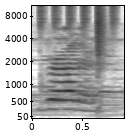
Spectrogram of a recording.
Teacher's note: It consists of three consonant sounds, namely voiced bilabial stop, voiced alveolar approximant, voiced dental fricative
